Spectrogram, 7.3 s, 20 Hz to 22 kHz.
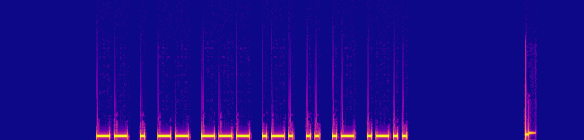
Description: Morse code, heard as a keyed tone, about 21 wpm, 700 Hz. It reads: MEMORIAL
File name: practice / 22wpm / Eight Letter Words - 22wpm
